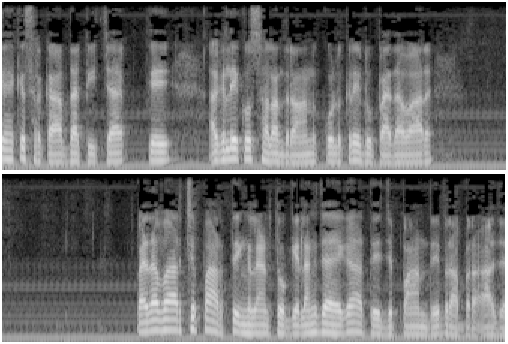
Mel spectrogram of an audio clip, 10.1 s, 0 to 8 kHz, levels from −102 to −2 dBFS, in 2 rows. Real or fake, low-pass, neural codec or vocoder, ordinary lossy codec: real; 7.2 kHz; none; none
